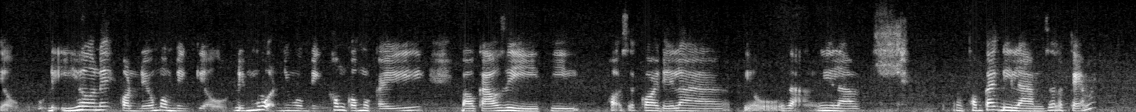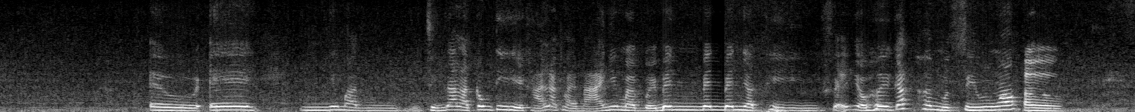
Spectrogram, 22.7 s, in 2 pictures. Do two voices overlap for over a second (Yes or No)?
No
